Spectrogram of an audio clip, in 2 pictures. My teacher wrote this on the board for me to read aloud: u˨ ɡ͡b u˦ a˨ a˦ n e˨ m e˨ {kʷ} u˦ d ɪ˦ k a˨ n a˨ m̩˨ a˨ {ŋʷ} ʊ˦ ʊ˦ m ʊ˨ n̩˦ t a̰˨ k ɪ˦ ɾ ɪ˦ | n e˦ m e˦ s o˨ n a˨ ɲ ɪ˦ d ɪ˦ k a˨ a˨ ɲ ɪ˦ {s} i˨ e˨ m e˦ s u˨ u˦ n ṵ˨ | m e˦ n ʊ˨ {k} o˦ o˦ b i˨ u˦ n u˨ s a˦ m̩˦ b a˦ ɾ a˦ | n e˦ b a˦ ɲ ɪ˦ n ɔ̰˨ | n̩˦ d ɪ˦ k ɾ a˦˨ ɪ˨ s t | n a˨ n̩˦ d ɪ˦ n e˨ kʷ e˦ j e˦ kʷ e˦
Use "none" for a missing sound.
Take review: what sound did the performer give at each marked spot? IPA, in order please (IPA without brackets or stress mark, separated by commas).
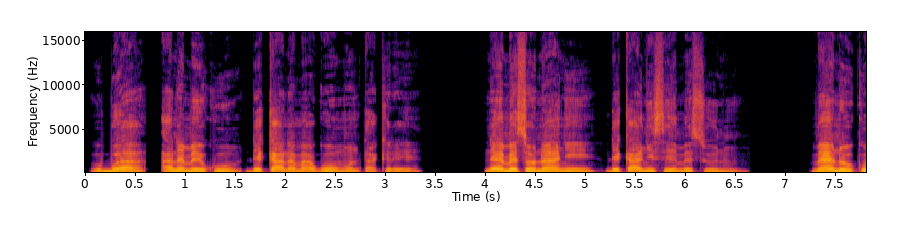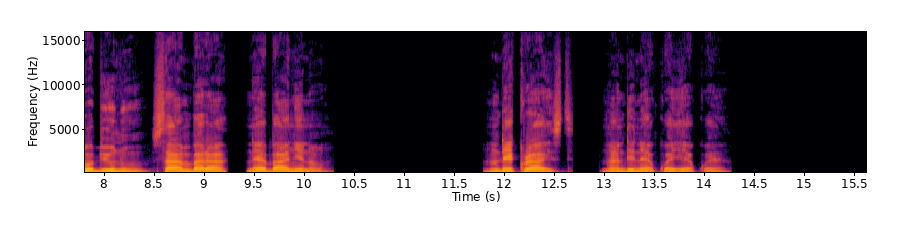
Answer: kʷ, ɡʷ, s, k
